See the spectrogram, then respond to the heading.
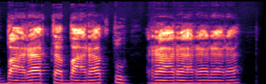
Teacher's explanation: O resh como R, tá? Mas não como R em carreta, o carreata, ele é um R bem brando, como barata, barato, rarararará, tá?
